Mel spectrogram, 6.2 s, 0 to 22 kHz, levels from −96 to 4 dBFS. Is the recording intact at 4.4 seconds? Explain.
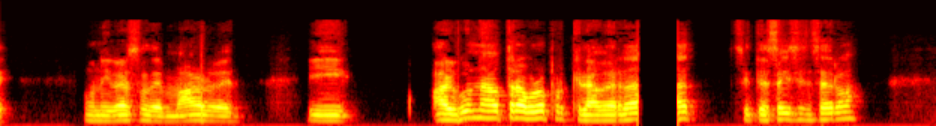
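No, at 4.4 seconds you're in the middle of a rebuffering stall, which runs from about 4.25 to 4.52 s. The player ran dry of downloaded audio, so the speech drops to silence and sits there for roughly 0.27 s until more data shows up. Then it picks up exactly where it left off. Nothing actually goes missing, but that dead gap is extra time wedged into the clip.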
